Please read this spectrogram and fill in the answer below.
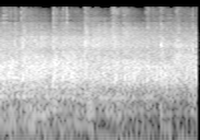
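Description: Spectators clapping: steady, dense applause in a hall.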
